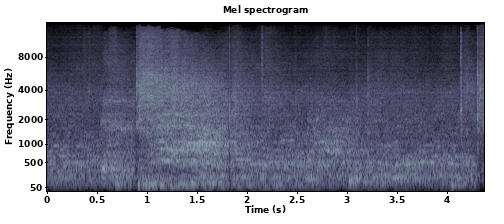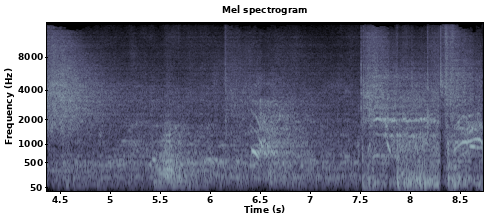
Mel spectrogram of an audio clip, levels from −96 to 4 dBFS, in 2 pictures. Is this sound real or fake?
fake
